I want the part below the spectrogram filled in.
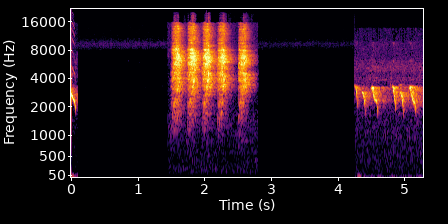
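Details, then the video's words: Long-tailed shrike sound used as a lure in Java: five loud harsh grating pulses in quick succession, then after silence a run of repeated sharp downslurred whistles. "CIU BESAR SUARA PIKAT"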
